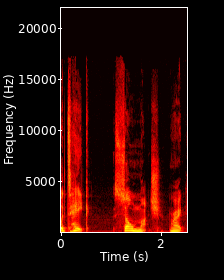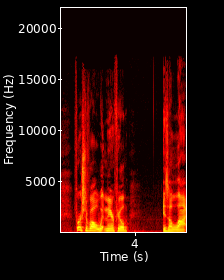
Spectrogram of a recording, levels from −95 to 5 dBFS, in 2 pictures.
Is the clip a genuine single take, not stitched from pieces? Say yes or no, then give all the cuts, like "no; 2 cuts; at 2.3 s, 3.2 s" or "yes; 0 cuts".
yes; 0 cuts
